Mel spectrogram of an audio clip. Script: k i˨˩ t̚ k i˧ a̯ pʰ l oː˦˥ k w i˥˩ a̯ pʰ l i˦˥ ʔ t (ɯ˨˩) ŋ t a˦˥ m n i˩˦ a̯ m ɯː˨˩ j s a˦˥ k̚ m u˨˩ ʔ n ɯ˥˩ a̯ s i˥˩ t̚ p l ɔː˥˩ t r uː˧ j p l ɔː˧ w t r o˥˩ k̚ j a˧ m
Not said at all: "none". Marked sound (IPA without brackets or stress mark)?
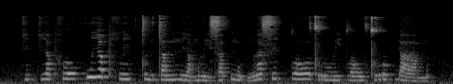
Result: ɯ˧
